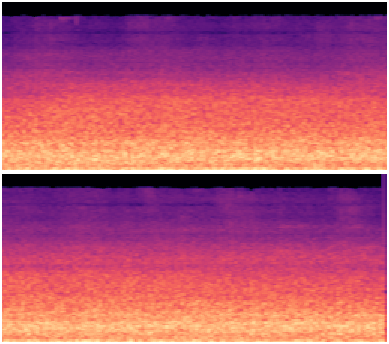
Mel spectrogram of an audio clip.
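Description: Subway trains, including the A train, roar loudly and steadily through a station, a dense rumbling clatter that fills the whole stretch without fading. No voices are heard.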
